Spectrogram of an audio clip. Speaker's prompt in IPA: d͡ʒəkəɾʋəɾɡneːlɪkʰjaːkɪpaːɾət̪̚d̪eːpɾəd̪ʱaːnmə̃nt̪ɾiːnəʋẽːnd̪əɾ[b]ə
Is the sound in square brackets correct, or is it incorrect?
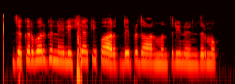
incorrect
